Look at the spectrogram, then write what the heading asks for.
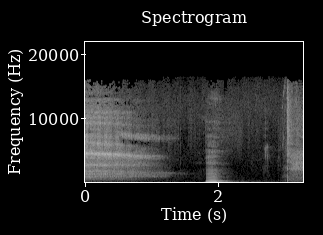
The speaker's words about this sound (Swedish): Så vi andas in genom näsan, fyller upp magen med luft och släpper ut andetaget i munnen. Nice. En gång till, andas in. Och släpper ut långsamt.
